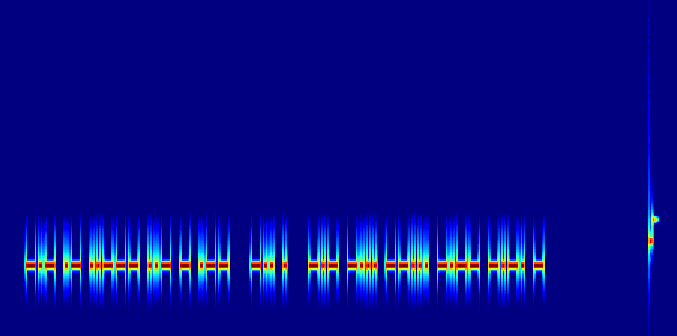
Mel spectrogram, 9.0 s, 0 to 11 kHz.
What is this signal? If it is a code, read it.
Morse code, heard as a keyed tone, about 28 wpm, 700 Hz. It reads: KA2UTW DE KB7YCT
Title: USA Callsign DE Callsign 28wpm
